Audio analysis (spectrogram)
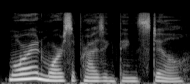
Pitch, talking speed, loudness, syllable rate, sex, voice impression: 180 Hz, 190 wpm, -16 LUFS, 4.6 syllables/s, female, feminine, slightly adult-like, fluent, calm, friendly, slightly sweet, kind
